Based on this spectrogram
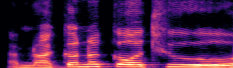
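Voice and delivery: usual speaking voice

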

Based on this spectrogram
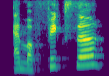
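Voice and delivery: ordinary delivery

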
